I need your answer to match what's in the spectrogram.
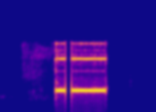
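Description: A telephone voicemail beep: a short electronic tone sounds twice, a brief blip followed by a longer steady beep lasting about half a second, loud and clear with no talking.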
